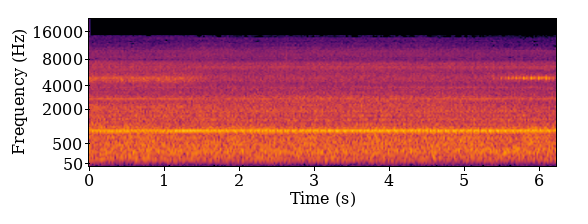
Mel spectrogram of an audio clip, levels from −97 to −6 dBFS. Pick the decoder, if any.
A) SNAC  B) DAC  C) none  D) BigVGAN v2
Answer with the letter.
C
